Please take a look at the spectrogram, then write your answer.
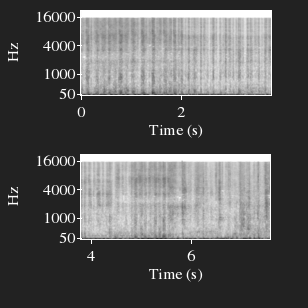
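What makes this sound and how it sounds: Fingernails scratch and tap a grey whiteboard eraser with a plastic body and felt pad held close to the microphone. The result is a steady, dense run of scratchy rubbing and quick taps, with a heavy low thump and a bright, hissy edge.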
